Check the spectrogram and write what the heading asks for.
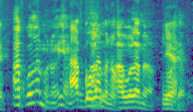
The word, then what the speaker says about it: avgolemono: Avgolemono, yeah.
